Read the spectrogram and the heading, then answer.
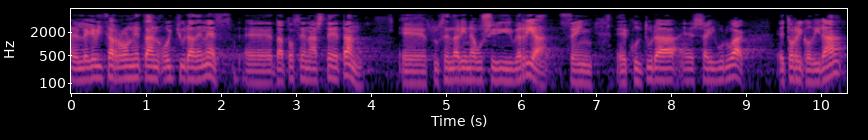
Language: Basque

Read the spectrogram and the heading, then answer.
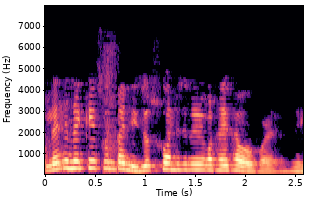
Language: Assamese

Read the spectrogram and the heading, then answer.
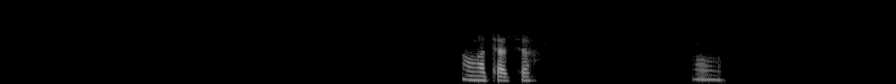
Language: Santali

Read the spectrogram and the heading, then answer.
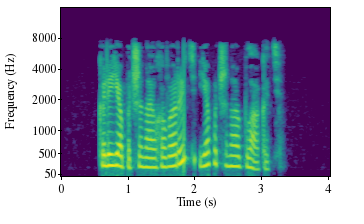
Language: Belarusian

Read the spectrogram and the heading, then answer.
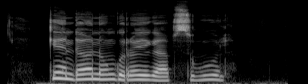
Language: Kalenjin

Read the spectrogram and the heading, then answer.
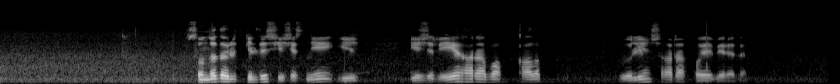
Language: Kazakh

